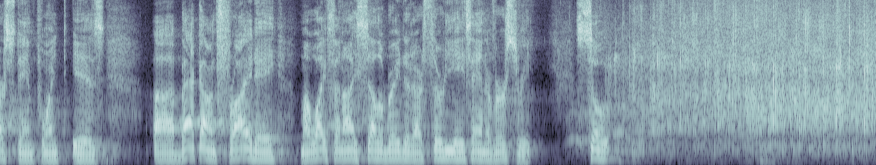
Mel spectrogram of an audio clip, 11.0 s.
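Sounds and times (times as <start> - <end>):
speech: 0.0 - 7.9
audience clapping: 7.2 - 10.9.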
